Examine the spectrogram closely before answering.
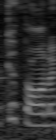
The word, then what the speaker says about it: chthonic: I cannot pronounce it. The railroad for the chthonic gods.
